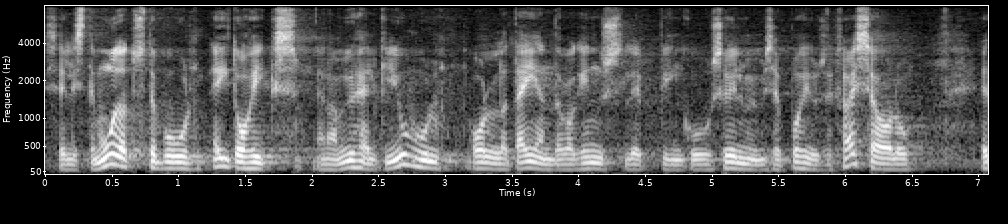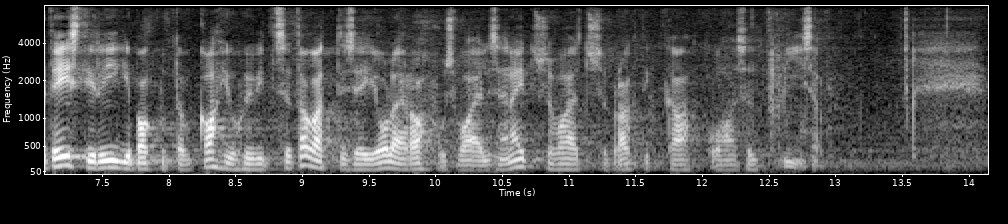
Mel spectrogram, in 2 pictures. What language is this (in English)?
Estonian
